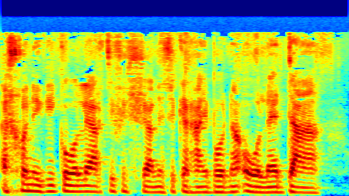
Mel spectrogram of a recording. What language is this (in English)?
Welsh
